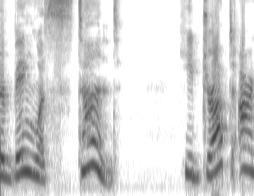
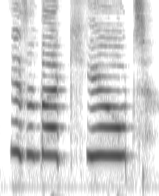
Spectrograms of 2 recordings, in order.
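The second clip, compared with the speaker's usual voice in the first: very high, slow and cooing; delighted; 14 semitones higher, 4 dB louder, much slower than usual. A narrator's reading. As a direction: gush over the sweet moment. Arnie delighted being lifted.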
